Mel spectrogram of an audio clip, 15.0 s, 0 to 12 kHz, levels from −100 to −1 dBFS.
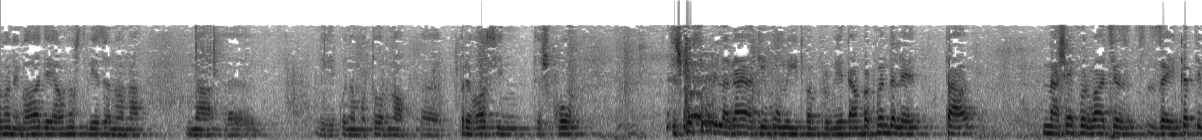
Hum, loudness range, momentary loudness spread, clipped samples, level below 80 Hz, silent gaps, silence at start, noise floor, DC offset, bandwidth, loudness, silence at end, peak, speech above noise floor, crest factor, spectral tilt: none; 8 LU; 18 LU; under 0.1%; -46 dBFS; none; 0 s; -34 dBFS; under 0.1%; 6.6 kHz; -14 LUFS; 0 s; 0 dBFS; 21 dB; 14 dB; -6.5 dB/octave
